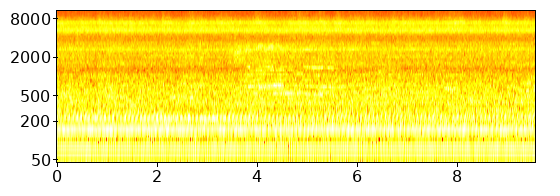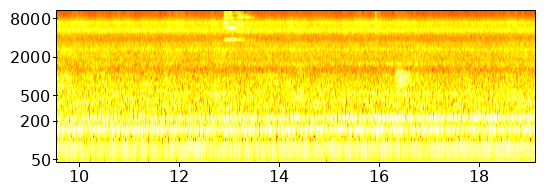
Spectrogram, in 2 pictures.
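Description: A car engine idles steadily with a low hum.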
